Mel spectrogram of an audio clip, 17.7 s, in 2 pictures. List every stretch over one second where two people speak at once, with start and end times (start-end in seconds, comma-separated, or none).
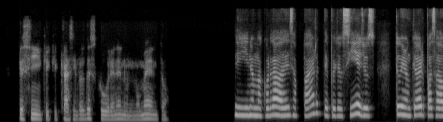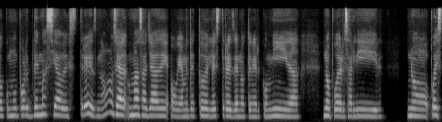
none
